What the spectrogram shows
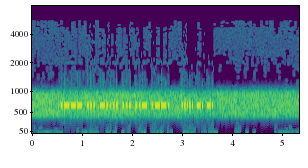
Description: Morse code, heard as a keyed tone, about 38 wpm, 660 Hz, with radio noise. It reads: JS6SUP 5NN
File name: posts / 2016-aug-26-2236z-yj0cow-18-073mhz-cw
